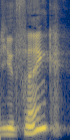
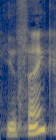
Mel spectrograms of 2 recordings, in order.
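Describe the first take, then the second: First: Said in the usual way. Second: "You think?" muttered softly under the breath, rising at the end; said to myself. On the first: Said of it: "I said". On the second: Retold or imitated. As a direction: keep "You think?" private and soft, a wry inner aside. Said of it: "I said to myself".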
